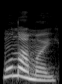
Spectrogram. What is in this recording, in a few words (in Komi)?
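"мунамӧй", Komi, female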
